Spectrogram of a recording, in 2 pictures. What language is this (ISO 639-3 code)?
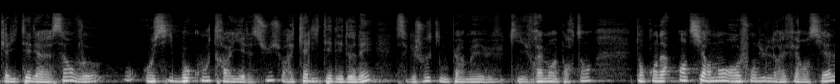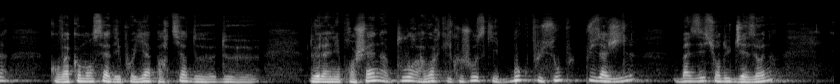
fra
